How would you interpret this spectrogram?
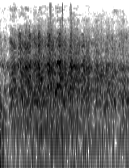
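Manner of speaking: high breathless laugh; real laugh. Real, not acted. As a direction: burst out laughing at the joke. Laughing at wife's joke.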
